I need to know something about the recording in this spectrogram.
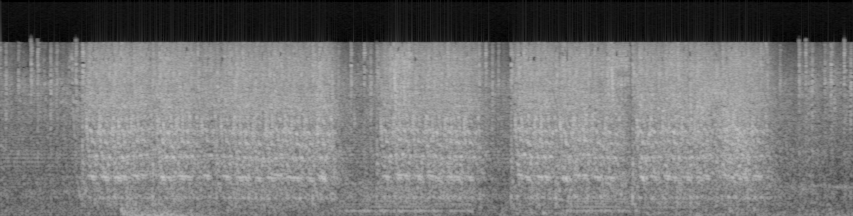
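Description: Rapid laser blasts fire in long bursts.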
